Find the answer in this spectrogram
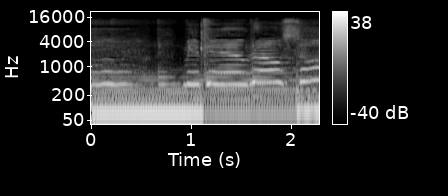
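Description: A Thai pop song: a woman sings long, sliding held notes over a band with a steady bass.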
